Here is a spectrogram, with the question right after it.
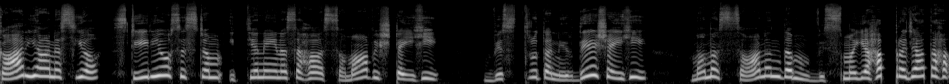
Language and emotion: Sanskrit, surprised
